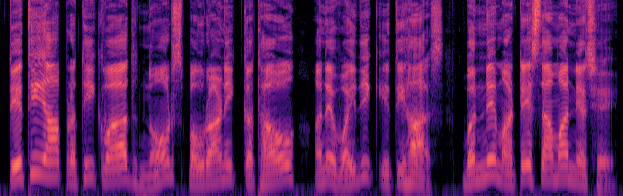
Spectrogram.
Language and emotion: Gujarati, neutral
